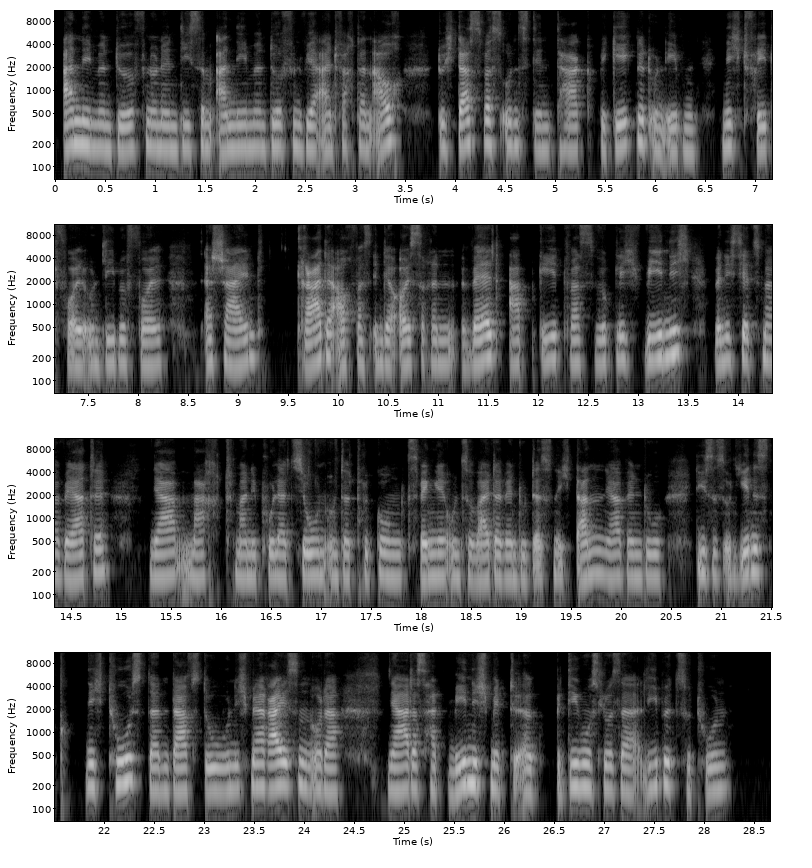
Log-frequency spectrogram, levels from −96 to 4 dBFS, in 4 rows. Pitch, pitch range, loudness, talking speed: 170 Hz, 165-185 Hz, -32 LUFS, 165 wpm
